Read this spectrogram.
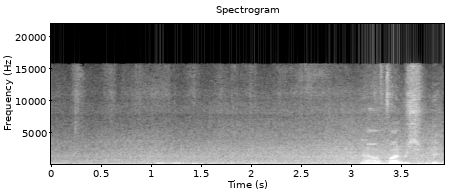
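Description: A shaving brush swishes against a man's face.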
